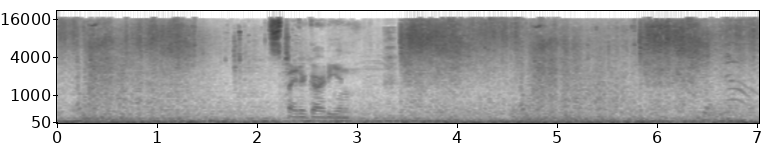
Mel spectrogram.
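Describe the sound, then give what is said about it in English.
A fireball spell explodes in a video game with a loud, sustained roaring blast that rumbles throughout, as the companion character Lydia walks in front of it, while a voice briefly speaks over the din midway. “Lydia, you walked in front of my fireball!”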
